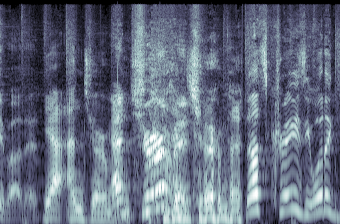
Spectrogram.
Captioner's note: chuckles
